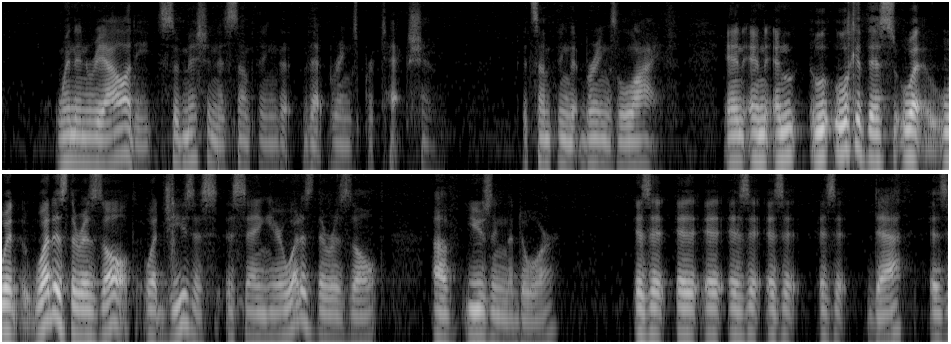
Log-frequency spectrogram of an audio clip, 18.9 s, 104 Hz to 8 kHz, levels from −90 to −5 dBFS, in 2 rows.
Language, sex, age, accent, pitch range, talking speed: English, male, 40-59, American, 110-130 Hz, 160 wpm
